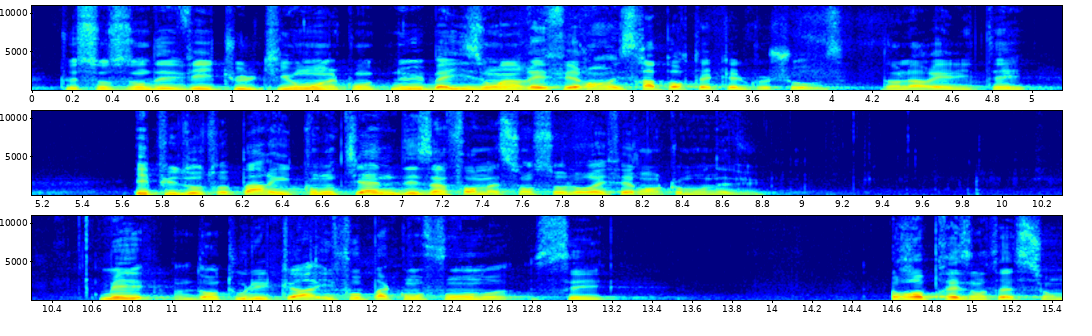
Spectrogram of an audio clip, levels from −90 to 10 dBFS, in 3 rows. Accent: French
